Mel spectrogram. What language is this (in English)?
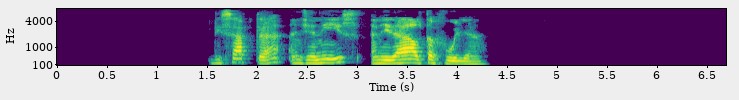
Catalan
